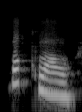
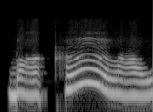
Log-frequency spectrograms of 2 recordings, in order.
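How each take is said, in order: First: The vowel after 'bak' is nearly silent. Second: The vowel after 'bak' is fully pronounced. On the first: This is how it sounds in Kazakh. The speaker calls it right. "в казахском языке ее практически нет, лишь намек на ее существование" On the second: This is how it would sound in Russian. The speaker calls it wrong. "где она бы звучала как полноценная буква"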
